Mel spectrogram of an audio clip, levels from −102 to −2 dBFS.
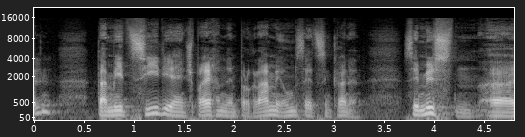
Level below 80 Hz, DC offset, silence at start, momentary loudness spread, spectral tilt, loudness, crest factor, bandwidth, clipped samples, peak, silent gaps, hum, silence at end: -56 dBFS; under 0.1%; 0 s; 12 LU; -4 dB/octave; -29 LUFS; 22 dB; 16 kHz; under 0.1%; -8 dBFS; none; none; 0 s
